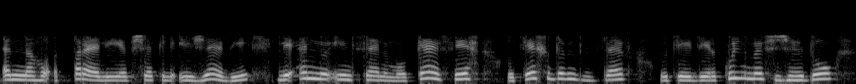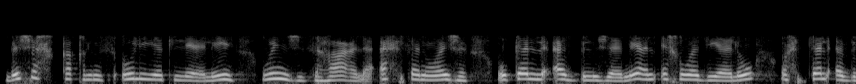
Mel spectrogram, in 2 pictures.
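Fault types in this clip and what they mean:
G.723.1 codec: present throughout the speech, this low-rate telephony coder rebuilds the voice from a compact model refreshed once per 30 ms frame, and the heavy damage here points to its roughly 6.3 kbit/s mode. Nothing above 3.8 kHz survives, so the speech sounds muffled and boxy, while the slowly updated model smears fast transitions, leaving consonants blurred and vowels with a rough, hoarse buzz.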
